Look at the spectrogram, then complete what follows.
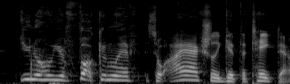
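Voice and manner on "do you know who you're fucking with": mock, high, rapid shouted yell. Recounting a fight, the speaker quotes the man grabbing him; imitating a man yelling. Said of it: "he's yelling at me like".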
